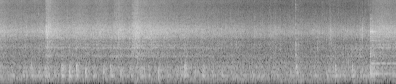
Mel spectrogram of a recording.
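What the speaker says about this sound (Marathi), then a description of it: "त्यात आधी गव्हाचं पीठ भाजून घ्यायचं आहे." Wheat flour dry-roasting in a pan for tomato soup, a low steady hiss with scattered light scraping taps from stirring and a few louder knocks, heard close with no talking.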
